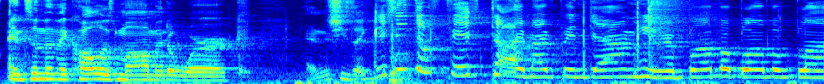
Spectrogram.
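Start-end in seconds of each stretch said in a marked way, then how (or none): 2.8-6.2 high, put-on voice of a complaining mother; fed-up mom. Mom called from work scolding the school, mock exasperated. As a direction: imitate a nagging mom, pitched up throughout.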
